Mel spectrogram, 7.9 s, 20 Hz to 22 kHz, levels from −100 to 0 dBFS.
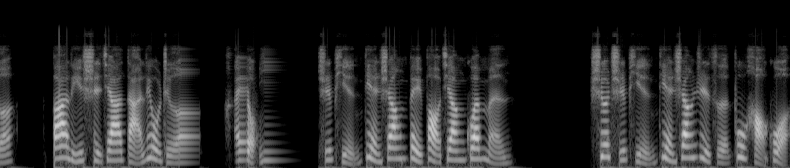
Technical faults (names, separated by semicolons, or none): repeated packet loss (robotic sound); long network dropout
